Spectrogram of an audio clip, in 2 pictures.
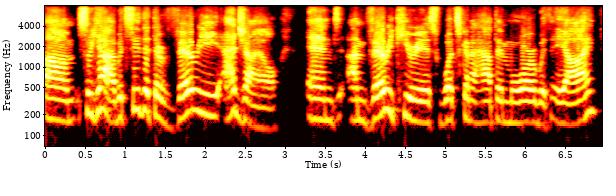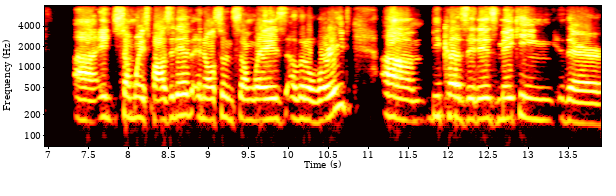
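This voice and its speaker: Someone with an American accent speaks at a fairly slow pace against a quiet background. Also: man, high pitch for a man, ordinary pitch variation. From US South. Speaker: psychology professor. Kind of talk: interview.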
